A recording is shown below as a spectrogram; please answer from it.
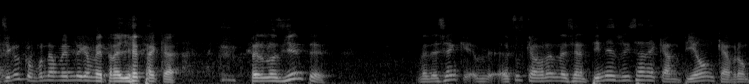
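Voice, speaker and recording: This middle-aged man from Guadalajara has a voice on the high side and a darkish tone. Speaking with a Mexican Spanish accent as a guest, he offers a frank personal testimony of his past drinking, profane and full of street slang.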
